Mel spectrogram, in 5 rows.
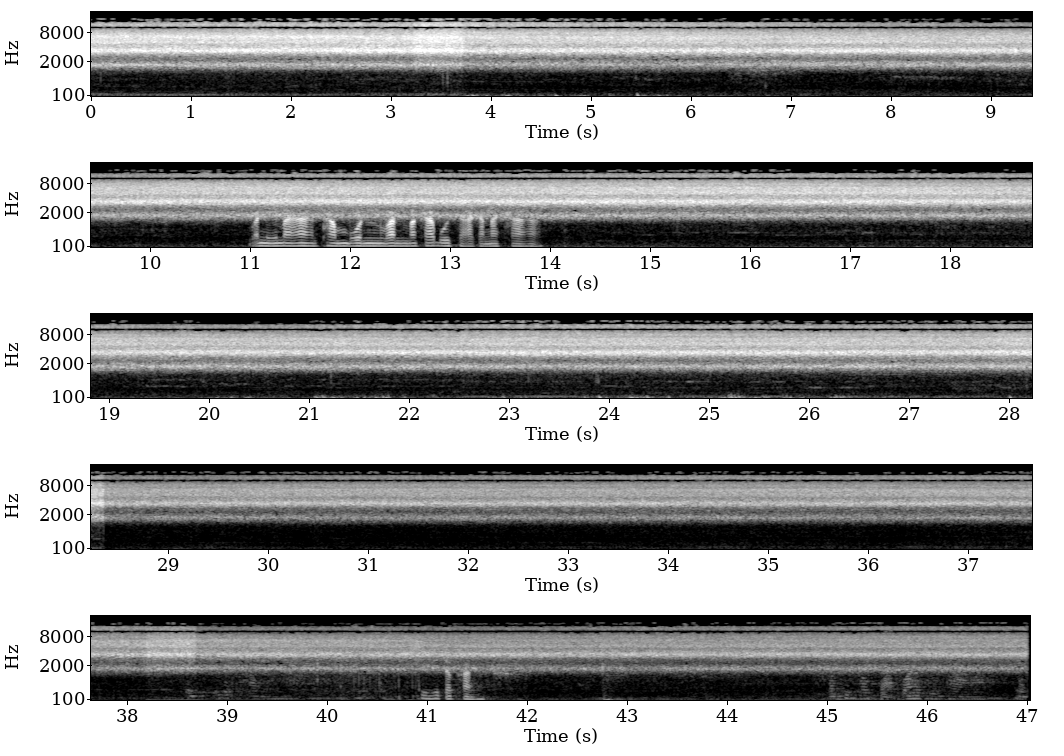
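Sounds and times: high-pitched insect drone: 0.0s - 47.0s.

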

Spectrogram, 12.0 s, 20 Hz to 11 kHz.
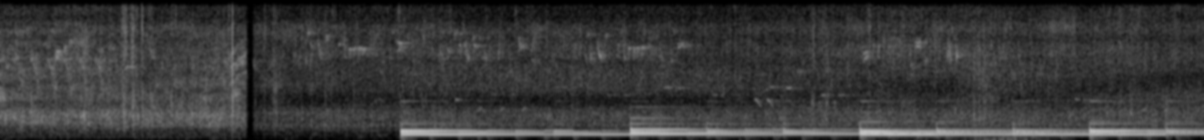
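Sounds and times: music with bell-like chord: 4.0s - 12.0s.

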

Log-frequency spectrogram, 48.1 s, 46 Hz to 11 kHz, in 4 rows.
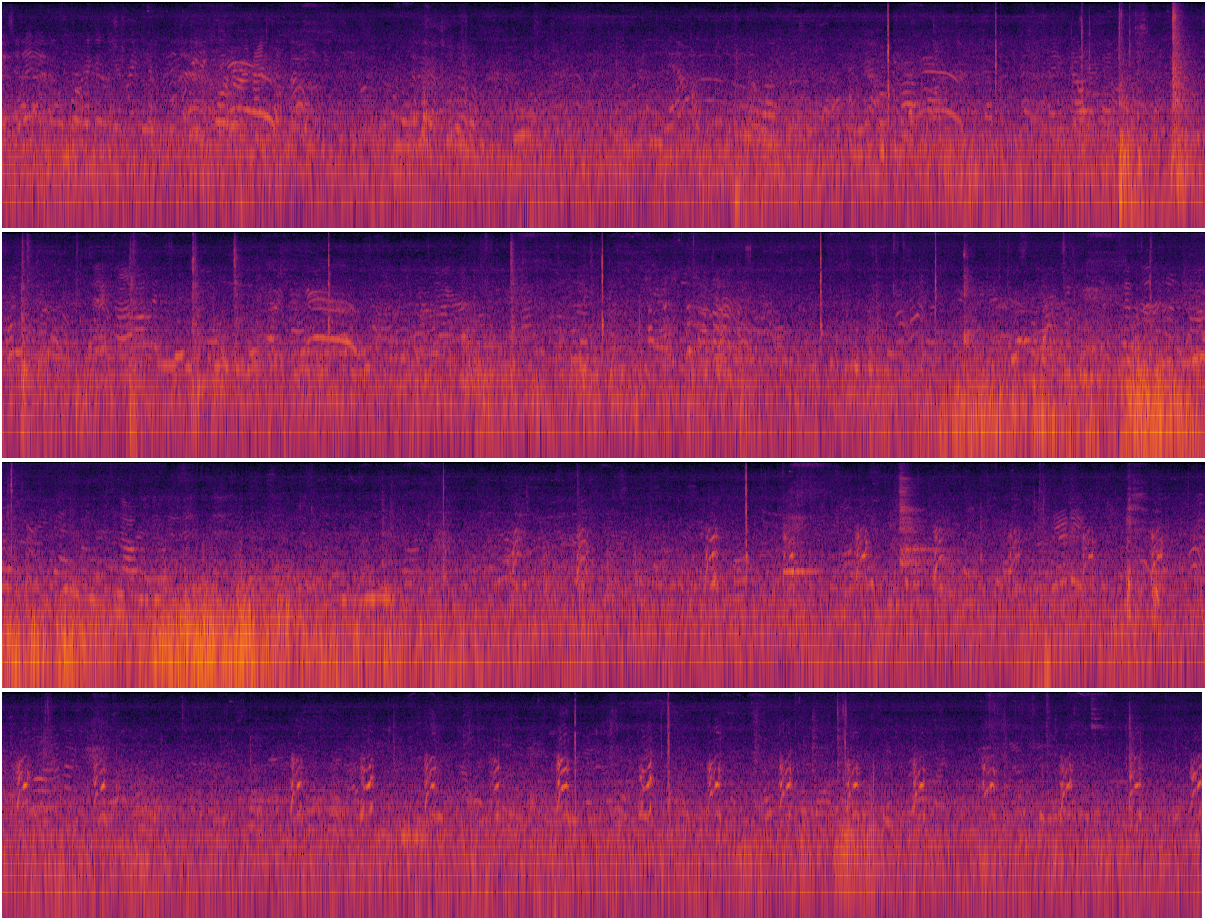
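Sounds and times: indistinct background voices: 0.0s - 48.0s.

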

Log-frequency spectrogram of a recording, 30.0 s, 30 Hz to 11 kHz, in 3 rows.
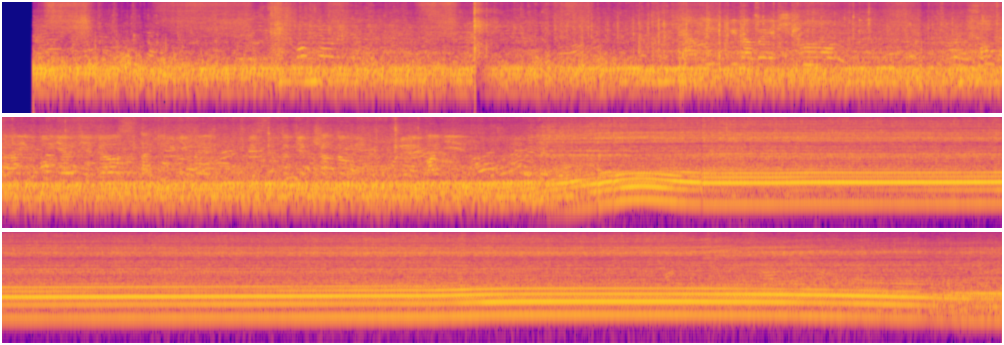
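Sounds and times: pump petrol engine running: 0.3s - 30.0s.

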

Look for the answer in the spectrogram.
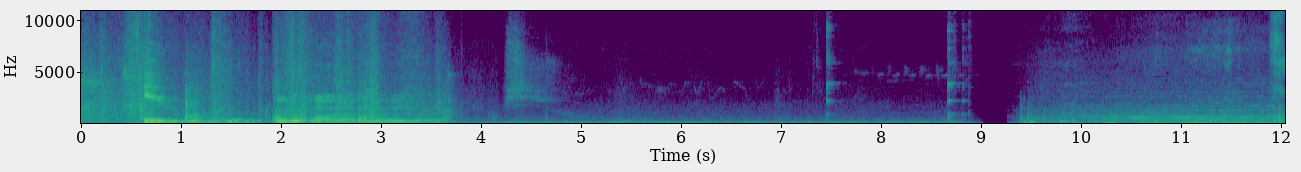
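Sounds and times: person holding a vocal note: 1.3s - 3.7s.

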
